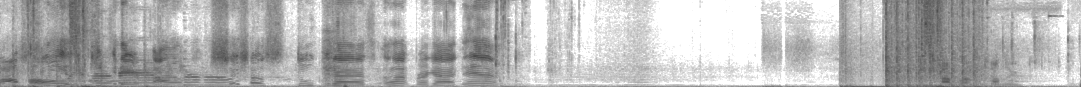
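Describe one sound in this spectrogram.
A gun fires in loud bursts of shots.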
